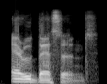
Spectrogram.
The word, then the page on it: erubescent: British English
